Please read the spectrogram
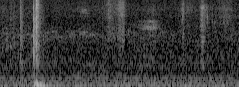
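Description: A single sharp knock on the tabletop about a third of a second in, over a steady low hum.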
